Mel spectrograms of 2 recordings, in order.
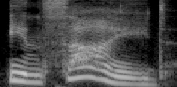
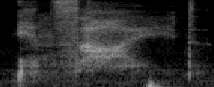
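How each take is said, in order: First: Said in the usual way. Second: Whispered echo of "inside". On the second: Shown as a demonstration. Teacher whispering the word back for kids. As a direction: say "inside" on breath only.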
